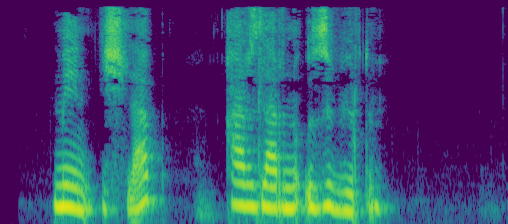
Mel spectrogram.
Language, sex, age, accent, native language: Uzbek, female, under 19, Andijon, Uzbek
